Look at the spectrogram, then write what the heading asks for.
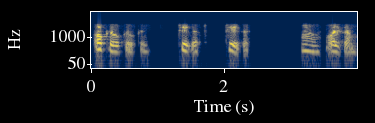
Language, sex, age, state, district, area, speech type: Bengali, female, 45-60, West Bengal, Darjeeling, rural, conversation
